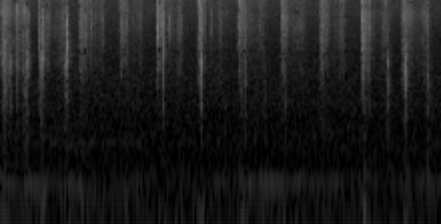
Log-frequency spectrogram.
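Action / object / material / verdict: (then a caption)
scrape / plastic zip bag holding plastic collar stays / plastic / none. A small clear plastic zip-lock bag with white plastic collar stays inside, lying on a towel, is brushed and scratched with a small bristle brush. Quiet, irregular crinkly scratches come as short bright bursts that die away almost instantly. A steady low hum runs underneath.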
